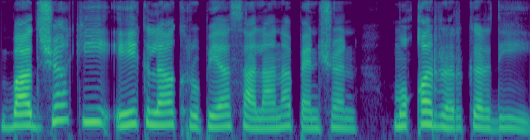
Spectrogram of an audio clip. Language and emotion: Urdu, neutral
